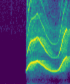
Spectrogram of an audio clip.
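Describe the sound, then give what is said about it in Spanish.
A single loud, high-pitched wordless whistle-like call rings out for about a second, its tone wavering down and then rising again, with no talking around it; a Maya villager's call in the jungle of Mexico's Yucatán Peninsula, used between walkers to gauge the distance between them. “Es un diálogo sin palabras, solo ruidos agudísimos, sin significado, que se esparcen y les permiten saber la distancia que hay entre ambos.”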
